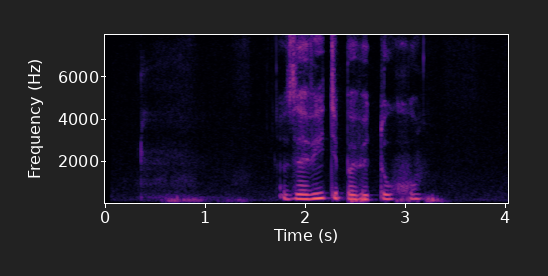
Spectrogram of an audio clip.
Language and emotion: Russian, neutral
